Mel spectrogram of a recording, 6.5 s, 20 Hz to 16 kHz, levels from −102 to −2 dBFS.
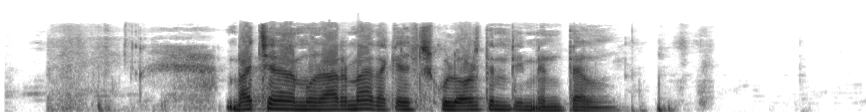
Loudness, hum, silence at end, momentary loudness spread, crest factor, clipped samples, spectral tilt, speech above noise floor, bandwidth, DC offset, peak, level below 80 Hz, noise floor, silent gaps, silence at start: -15 LUFS; none; 1.55 s; 25 LU; 16 dB; under 0.1%; -7 dB/octave; 76 dB; 7.4 kHz; under 0.1%; 0 dBFS; -42 dBFS; -89 dBFS; none; 1.3 s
